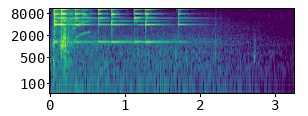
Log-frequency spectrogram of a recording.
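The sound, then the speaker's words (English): A toy shop door opens with a bright bell jingle: a sharp ring at first, then several lighter tinkling strikes that fade out over a few seconds, with no voices. “Open the door, please,”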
